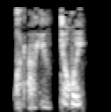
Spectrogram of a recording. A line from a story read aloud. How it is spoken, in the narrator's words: I hissed quietly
